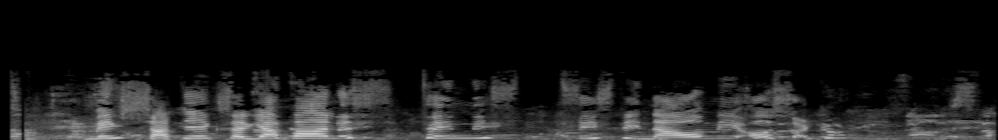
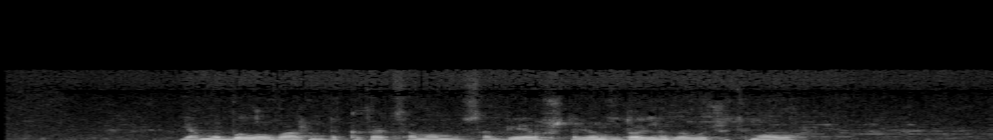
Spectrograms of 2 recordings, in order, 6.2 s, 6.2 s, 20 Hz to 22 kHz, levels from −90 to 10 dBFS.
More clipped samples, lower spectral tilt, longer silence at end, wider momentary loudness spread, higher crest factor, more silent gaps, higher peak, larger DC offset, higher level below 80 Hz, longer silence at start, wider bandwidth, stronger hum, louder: neither; second, -1 dB/octave vs -9.5 dB/octave; second, 0 s vs 1.15 s; first, 21 LU vs 9 LU; about the same, 20 dB vs 16 dB; neither; first, -2 dBFS vs -10 dBFS; neither; second, -76 dBFS vs -52 dBFS; second, 0.05 s vs 1.15 s; about the same, 11 kHz vs 11.5 kHz; neither; first, -20 LUFS vs -26 LUFS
